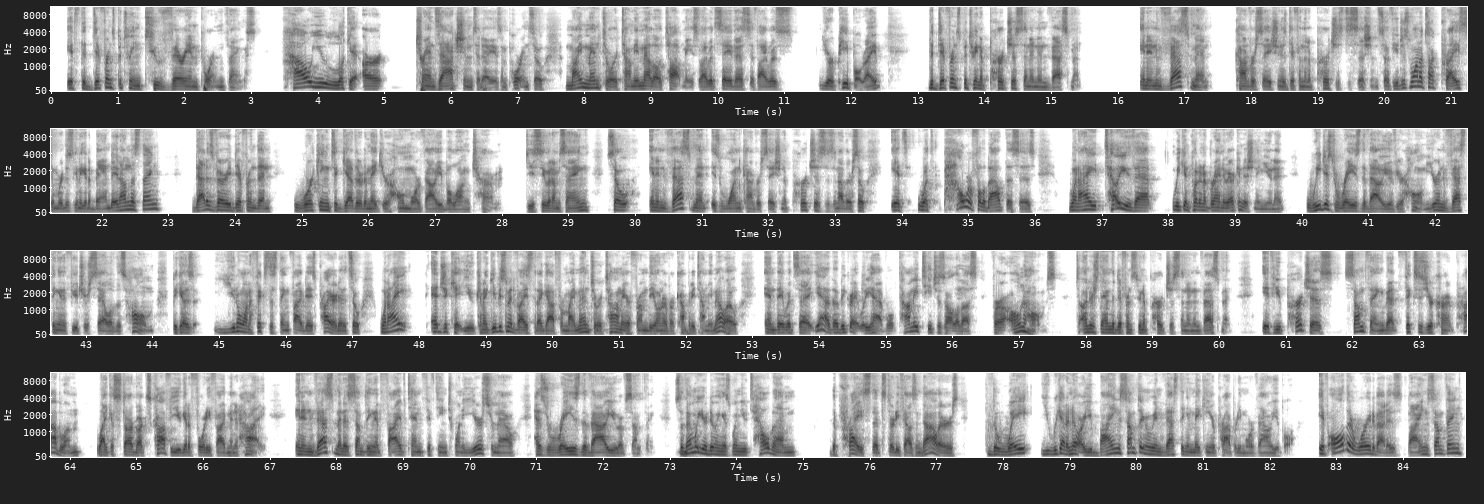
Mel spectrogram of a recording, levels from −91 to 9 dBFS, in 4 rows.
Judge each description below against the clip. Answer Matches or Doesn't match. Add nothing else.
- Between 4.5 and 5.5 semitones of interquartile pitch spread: Matches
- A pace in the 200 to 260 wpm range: Matches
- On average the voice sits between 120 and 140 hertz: Doesn't match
